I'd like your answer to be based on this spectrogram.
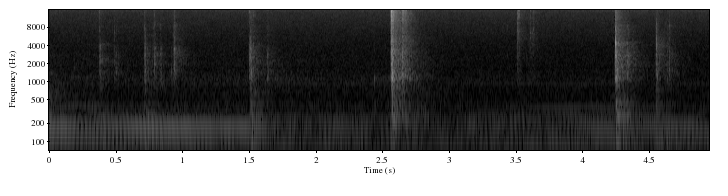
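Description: Keys clatter on a computer keyboard while text is entered in MS Word, a quiet, uneven run of taps with a few sharper, louder strokes standing out.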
